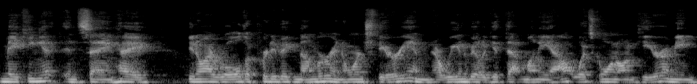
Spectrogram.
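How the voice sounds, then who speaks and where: A somewhat breathy male voice at medium pitch. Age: 50s. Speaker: private equity founder and investor. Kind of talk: podcast interview. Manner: animated.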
